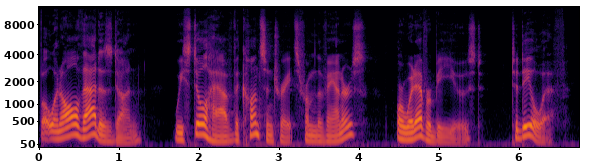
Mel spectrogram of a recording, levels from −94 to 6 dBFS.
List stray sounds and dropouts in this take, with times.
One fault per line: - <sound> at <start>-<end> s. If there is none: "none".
none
